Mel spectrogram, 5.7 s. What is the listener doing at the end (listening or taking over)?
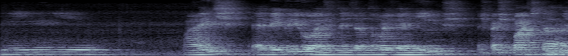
taking over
